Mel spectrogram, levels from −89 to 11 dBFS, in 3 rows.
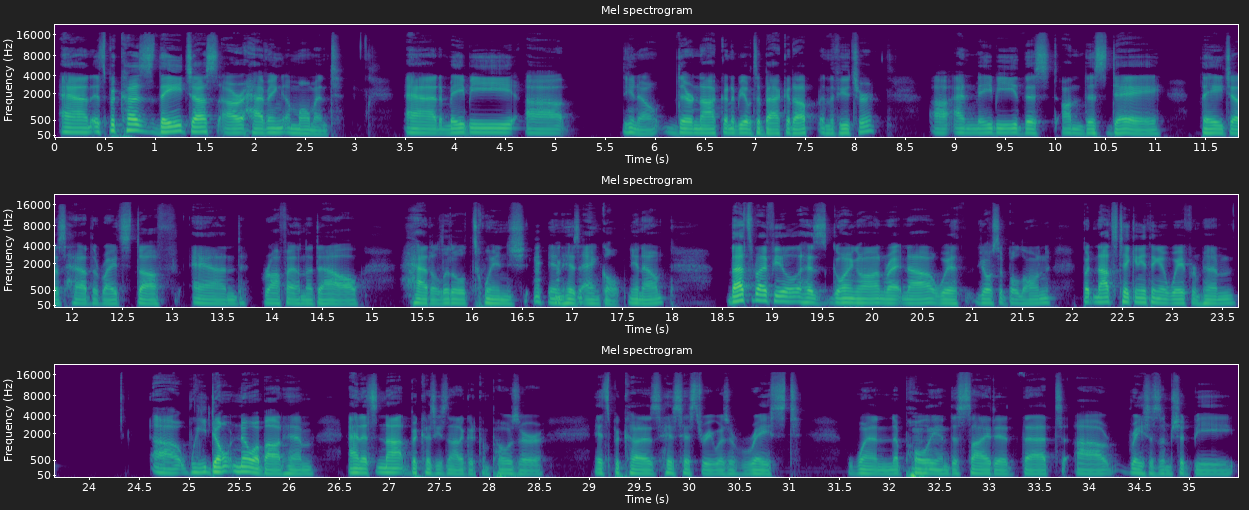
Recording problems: none

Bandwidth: 17 kHz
